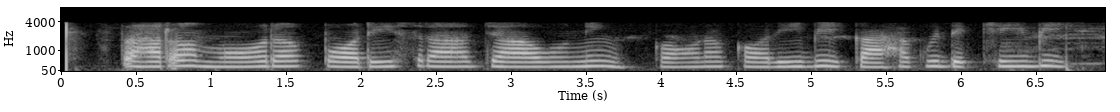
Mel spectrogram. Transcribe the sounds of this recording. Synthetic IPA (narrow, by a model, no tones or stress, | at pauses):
st̪aɾɔmoɾɔpɔɾisɾad͡ʒawniɡɔɽ̃ɔkɔɾibikaɦakud̪ekʰijbi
